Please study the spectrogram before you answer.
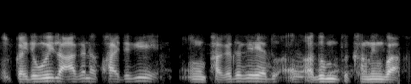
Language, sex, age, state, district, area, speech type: Manipuri, male, 60+, Manipur, Imphal East, urban, conversation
